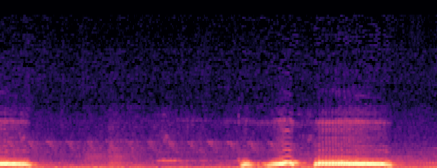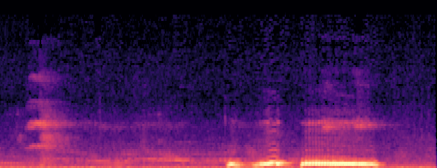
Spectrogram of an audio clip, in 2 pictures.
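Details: Clean spotted dove cooing, intended as a lure for catching birds. The end of a coo is followed by two full phrases about three seconds apart, each a brief stutter, a rising coo and a long drawn coo.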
